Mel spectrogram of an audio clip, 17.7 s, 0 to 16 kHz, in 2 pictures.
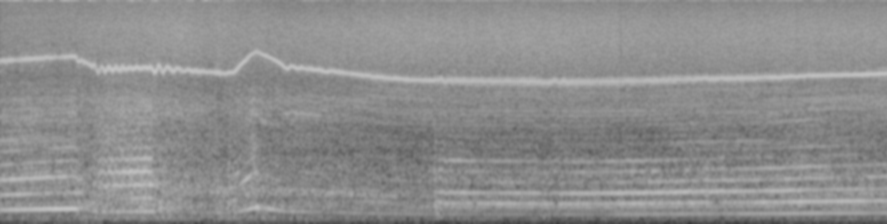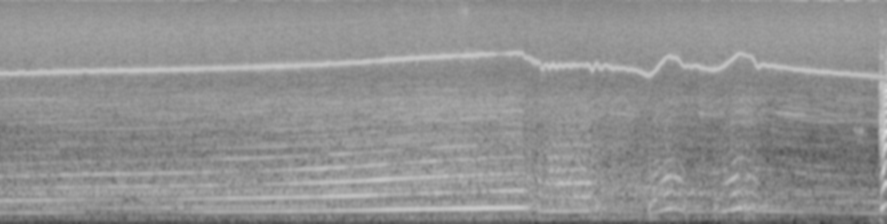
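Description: A Formula 1 car lapping the Spa circuit in 1992, heard onboard with Patrick Tambay, its engine howling steadily at high revs for long stretches, with sharp drops and rises as it shifts gear and brakes into corners.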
